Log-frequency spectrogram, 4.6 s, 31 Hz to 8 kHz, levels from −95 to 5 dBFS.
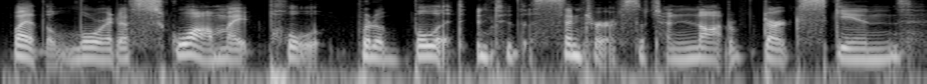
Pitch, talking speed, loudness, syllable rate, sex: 170 Hz, 245 wpm, -21 LUFS, 5.2 syllables/s, female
